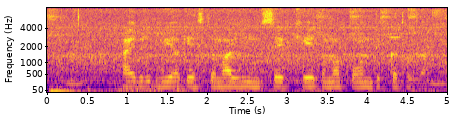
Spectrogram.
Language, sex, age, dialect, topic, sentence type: Bhojpuri, male, 25-30, Northern, agriculture, question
